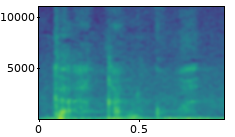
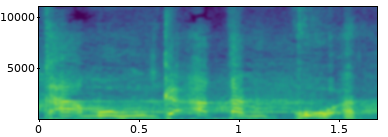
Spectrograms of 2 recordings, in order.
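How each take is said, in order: First: Breathy whisper after the shout; whispered warning. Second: Loud, high, final blow; shouted warning. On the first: Preacher echoing her warning to the congregation, hushed whisper. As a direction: let it fall to a chilling whisper. Echo after long pause. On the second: Preacher warning listeners about hell, loud shout. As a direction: hurl the warning at them. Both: Acted.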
